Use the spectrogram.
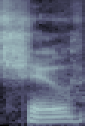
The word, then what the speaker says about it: Hsu: making a reference to my last name which is pronounced shoe but in terms of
